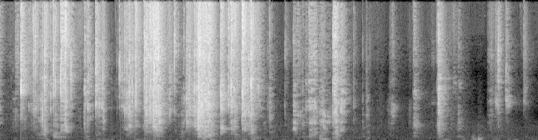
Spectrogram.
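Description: Foil-lined trading card pack wrapper crinkling as it is torn open and the cards are pulled out, densest in the first half and thinning to scattered crackles after about four seconds.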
